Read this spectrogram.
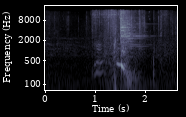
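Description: Swords clash with a sharp metallic ring.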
